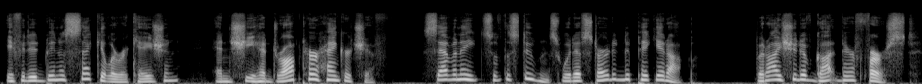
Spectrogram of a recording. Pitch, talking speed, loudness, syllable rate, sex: 175 Hz, 200 wpm, -19 LUFS, 5.4 syllables/s, male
